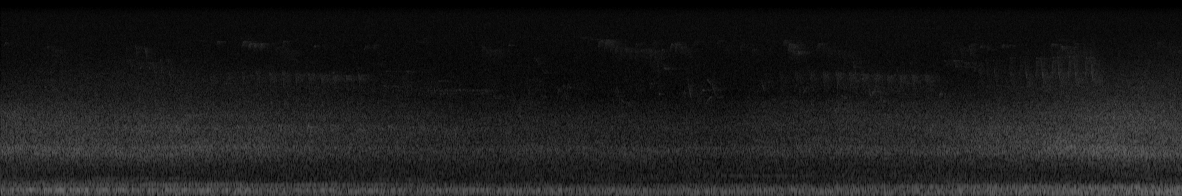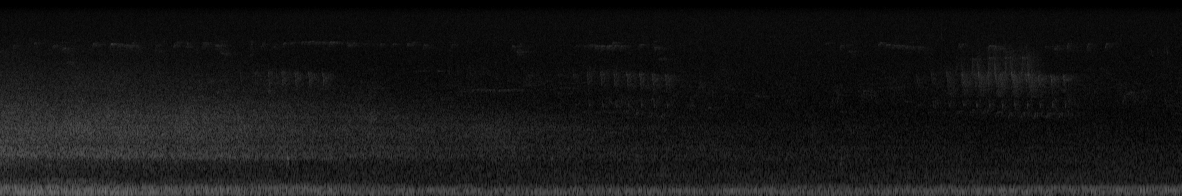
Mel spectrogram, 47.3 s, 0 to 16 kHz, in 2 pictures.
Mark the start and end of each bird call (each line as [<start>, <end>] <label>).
[4.29, 7.49] Northern Cardinal (Cardinalis cardinalis)
[12.79, 14.59] Gray Catbird (Dumetella carolinensis)
[15.59, 16.39] Black-capped Chickadee (Poecile atricapillus)
[15.99, 18.99] Northern Cardinal (Cardinalis cardinalis)
[20.19, 22.59] Ovenbird (Seiurus aurocapilla)
[27.99, 30.59] Northern Cardinal (Cardinalis cardinalis)
[34.69, 37.29] Northern Cardinal (Cardinalis cardinalis)
[42.59, 44.69] Ovenbird (Seiurus aurocapilla)
[42.69, 45.29] Northern Cardinal (Cardinalis cardinalis)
